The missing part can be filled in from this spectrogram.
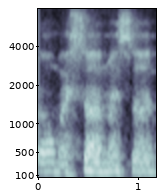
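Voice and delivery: high, drawn-out, acted sobbing and wailing. Retelling a father holding his injured son, imitating someone bawling. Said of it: "just bawling".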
